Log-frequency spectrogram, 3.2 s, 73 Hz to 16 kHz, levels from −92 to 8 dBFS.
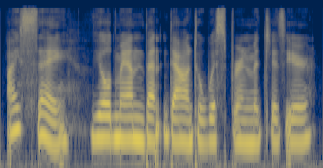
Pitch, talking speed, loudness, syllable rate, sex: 190 Hz, 225 wpm, -17 LUFS, 4.9 syllables/s, female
